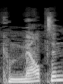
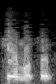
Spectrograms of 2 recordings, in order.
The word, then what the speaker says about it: Kimton: go to uh Camelton is that my pronouncing your name right uh it's kimton kimton I'm sorry my friend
